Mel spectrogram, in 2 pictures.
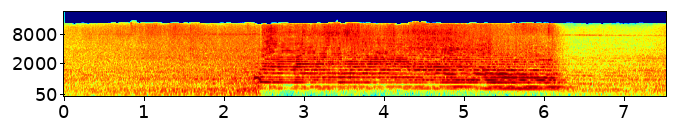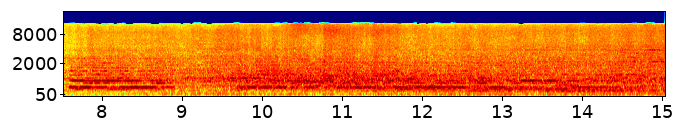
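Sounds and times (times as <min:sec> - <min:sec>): train horn chord: 0:02.4 - 0:06.4, 0:07.6 - 0:09.0, 0:09.6 - 0:14.2
freight cars rumbling past: 0:06.2 - 0:15.0.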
